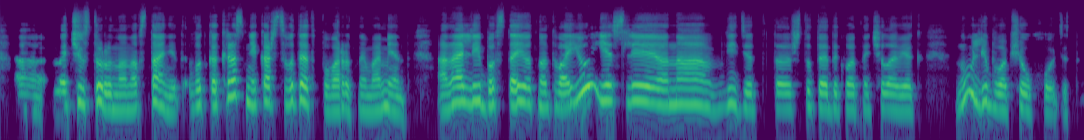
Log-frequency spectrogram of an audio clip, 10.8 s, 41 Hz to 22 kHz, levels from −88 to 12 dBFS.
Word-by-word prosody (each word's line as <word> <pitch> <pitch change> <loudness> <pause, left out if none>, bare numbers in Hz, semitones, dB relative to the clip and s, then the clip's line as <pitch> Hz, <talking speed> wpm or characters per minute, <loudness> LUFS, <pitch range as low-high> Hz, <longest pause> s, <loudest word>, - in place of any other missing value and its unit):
а, 155 -3 -7
на 185 0 0
чью 215 +4 0
сторону 170 -7 +2
она 160 +1 -2
встанет, 160 -4 0
вот 200 +4 -3
как 195 +7 0
раз, 305 +2 +5
мне 200 -4 -1
кажется, 220 -1 +1
вот 240 +3 -2
это 225 -4 +4
поворотный 155 0 -3
момент, 155 -2 -4 0.3
она 215 +9 +5
либо 220 -4 +1
встаёт 215 +1 +3
на 180 - 0
твою, 185 - +3
если 245 - +3
она 205 -1 +1
видит, 180 -5 -5 0.3
что 170 +3 -8
ты 180 -1 0
адекватный 165 0 -4
человек, 155 -3 -3 0.3
ну, 265 - -2
либо 225 - -2
вообще 165 +2 -2
уходит. 150 -3 -8
190 Hz, 170 wpm, -21 LUFS, 165-220 Hz, 0.3 s, раз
